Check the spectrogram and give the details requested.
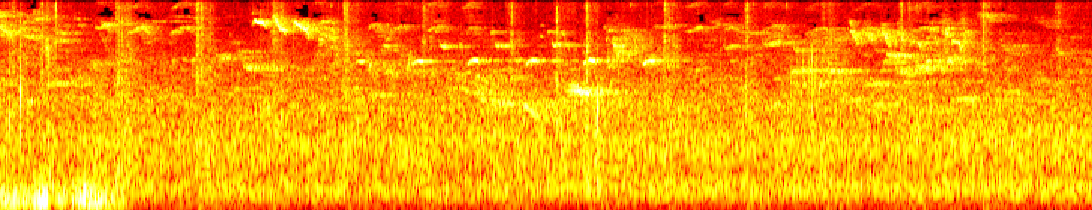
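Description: Small birds chirping and singing, many short high calls and trills over a steady, even background noise. A few low thumps of footsteps come in the first second.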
